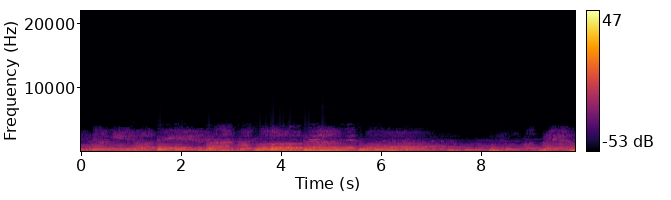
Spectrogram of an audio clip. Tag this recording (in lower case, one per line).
music
female singing
male singing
